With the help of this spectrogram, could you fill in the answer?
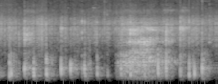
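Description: horse hooves clip-clopping

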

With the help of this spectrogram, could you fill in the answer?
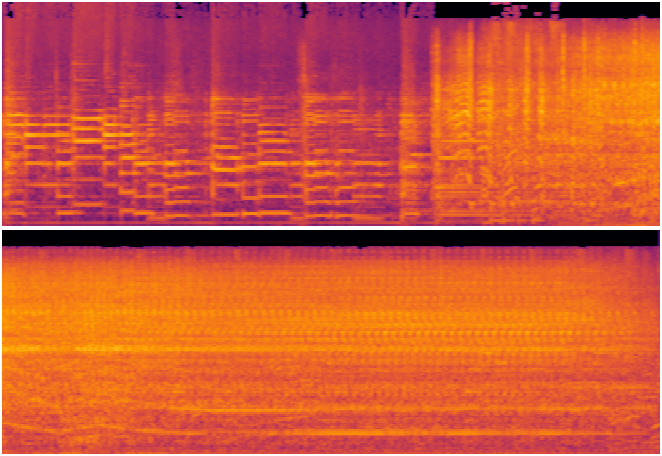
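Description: modified Corvair engine idling

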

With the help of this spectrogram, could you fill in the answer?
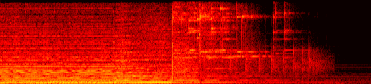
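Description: glasses clinking

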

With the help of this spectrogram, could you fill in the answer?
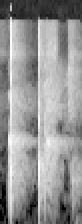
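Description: clapping

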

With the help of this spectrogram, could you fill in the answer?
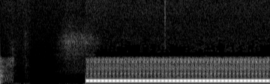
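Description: dial tone

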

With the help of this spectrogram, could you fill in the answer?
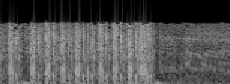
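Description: gunshots fired

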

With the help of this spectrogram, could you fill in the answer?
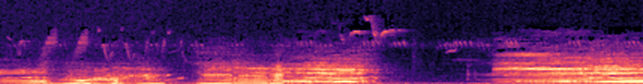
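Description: cattle mooing

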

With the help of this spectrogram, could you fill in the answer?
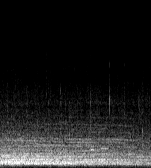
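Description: audience cheering

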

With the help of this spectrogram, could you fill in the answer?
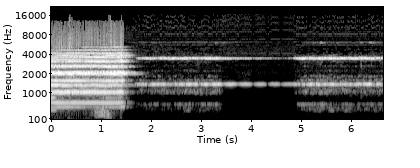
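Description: telephone ringing

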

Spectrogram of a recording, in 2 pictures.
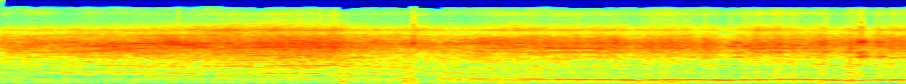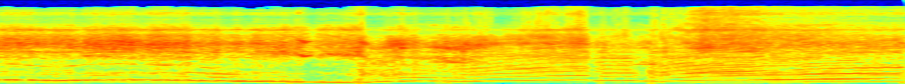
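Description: rally car engine revving

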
